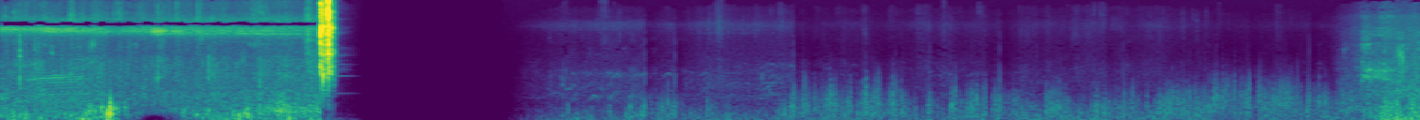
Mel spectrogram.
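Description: Outdoor background noise with wind on the microphone, ending in a sharp click about three seconds in. After a second and a half of dead silence comes faint, crackly outdoor background noise.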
